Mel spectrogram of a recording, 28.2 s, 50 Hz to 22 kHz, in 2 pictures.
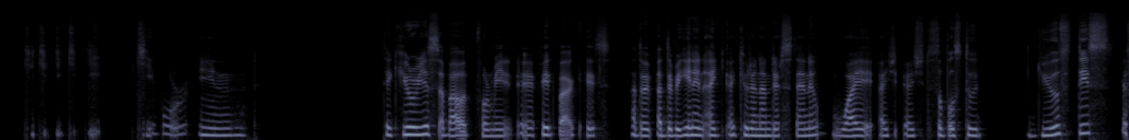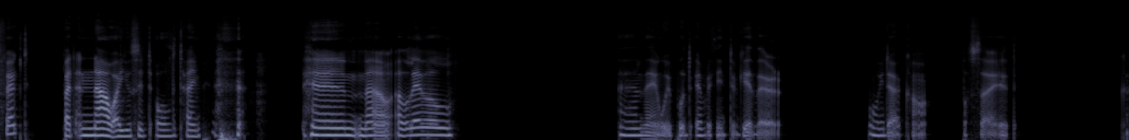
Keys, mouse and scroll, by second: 2.7 click, 3.5 click, 3.9 click, 4.7 click, 5.5-7.9 drag, 9.8 click, 11.2-13.5 drag, 13.7 click, 16.5-18.9 drag, 20.9 click, 22.1 right click, 23.3-24.4 drag, 24.6 right click, 25.2 click, 27.2 click, 27.8 click.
